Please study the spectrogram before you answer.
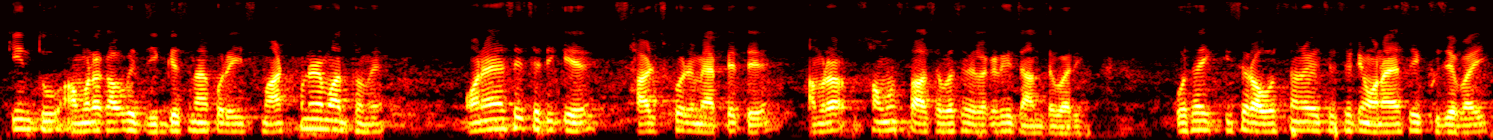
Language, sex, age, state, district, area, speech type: Bengali, male, 60+, West Bengal, Paschim Medinipur, rural, spontaneous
